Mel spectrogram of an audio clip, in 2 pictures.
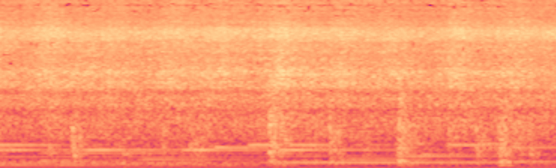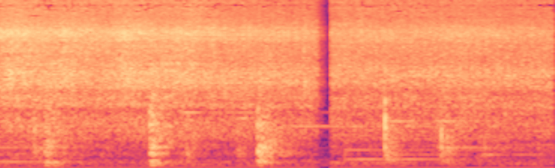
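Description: Chopped onions and tomato sizzling in hot oil in a nonstick kadai, stirred with a wooden spatula that knocks and scrapes against the pan every second or so.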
